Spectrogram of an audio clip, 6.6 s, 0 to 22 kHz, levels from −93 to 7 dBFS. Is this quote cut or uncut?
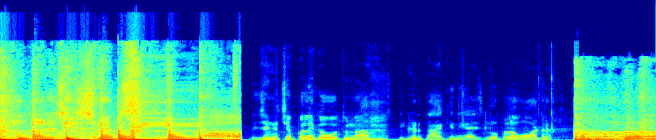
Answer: cut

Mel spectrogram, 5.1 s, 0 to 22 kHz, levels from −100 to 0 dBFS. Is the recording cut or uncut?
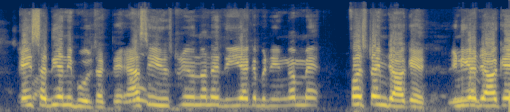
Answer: uncut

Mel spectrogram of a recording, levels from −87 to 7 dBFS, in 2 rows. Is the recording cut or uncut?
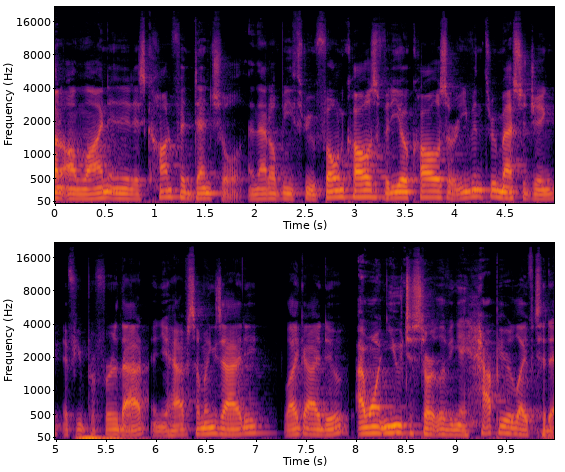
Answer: cut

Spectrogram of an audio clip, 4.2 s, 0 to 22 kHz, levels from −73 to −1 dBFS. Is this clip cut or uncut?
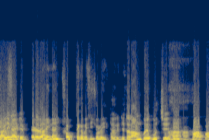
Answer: cut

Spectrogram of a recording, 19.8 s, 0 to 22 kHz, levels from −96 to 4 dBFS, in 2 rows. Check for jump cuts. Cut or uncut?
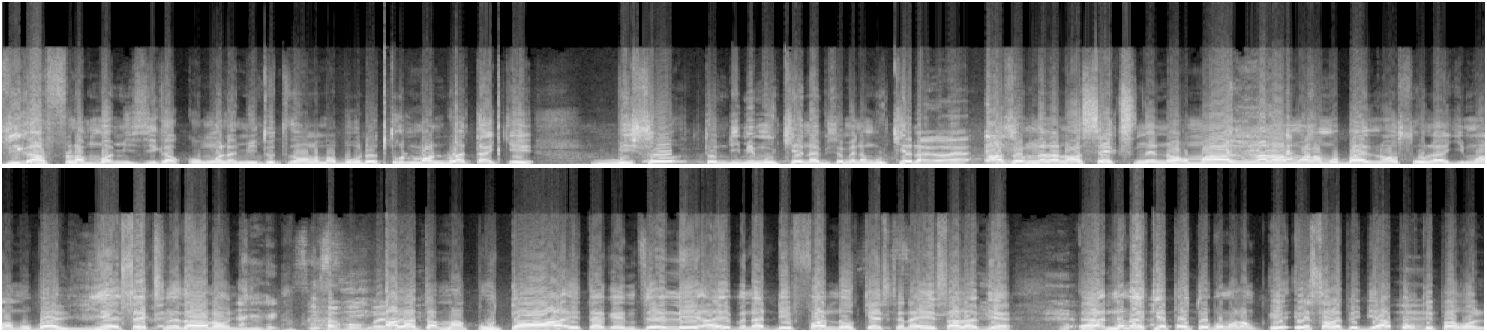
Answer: cut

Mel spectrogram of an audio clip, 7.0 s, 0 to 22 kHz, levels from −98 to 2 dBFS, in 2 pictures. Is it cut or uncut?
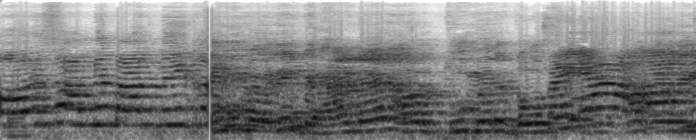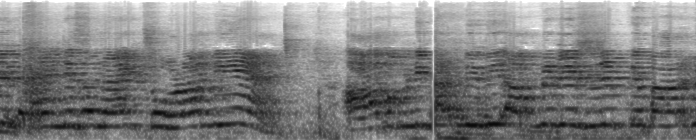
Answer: cut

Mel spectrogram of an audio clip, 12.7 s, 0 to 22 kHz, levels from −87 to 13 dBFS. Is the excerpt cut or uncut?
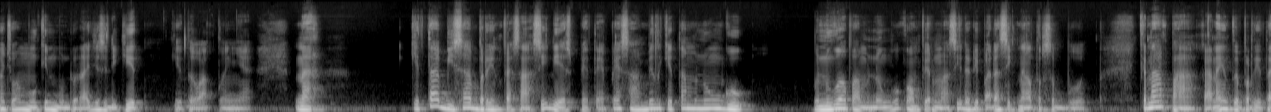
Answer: uncut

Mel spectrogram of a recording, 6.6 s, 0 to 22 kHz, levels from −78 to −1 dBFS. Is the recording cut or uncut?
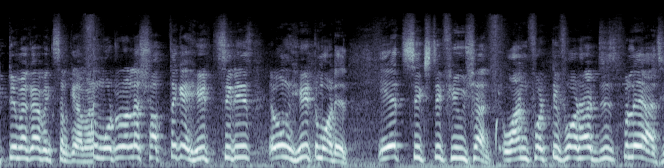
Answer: cut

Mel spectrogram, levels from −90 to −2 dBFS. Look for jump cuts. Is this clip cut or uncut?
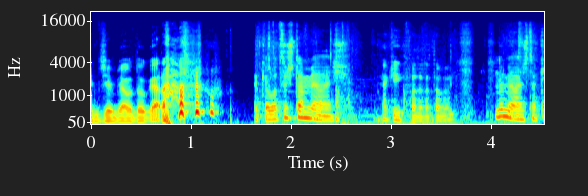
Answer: uncut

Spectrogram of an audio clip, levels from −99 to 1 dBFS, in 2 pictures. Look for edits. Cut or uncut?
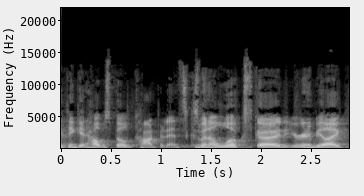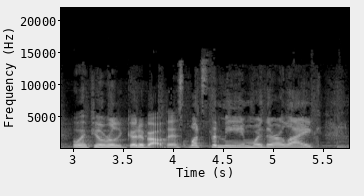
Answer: cut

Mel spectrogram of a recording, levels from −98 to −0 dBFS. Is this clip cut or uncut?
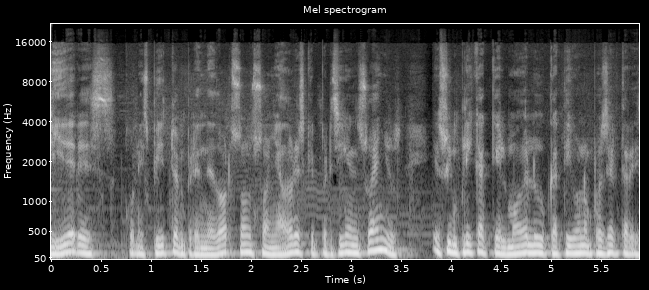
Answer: uncut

